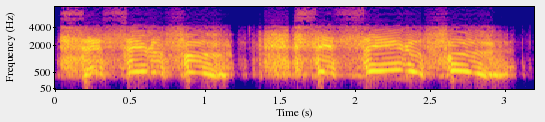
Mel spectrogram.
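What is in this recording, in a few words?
player friendly fire, mood low, French; War Thunder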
